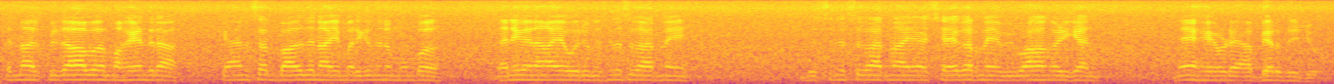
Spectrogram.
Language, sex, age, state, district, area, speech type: Malayalam, male, 45-60, Kerala, Alappuzha, urban, read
